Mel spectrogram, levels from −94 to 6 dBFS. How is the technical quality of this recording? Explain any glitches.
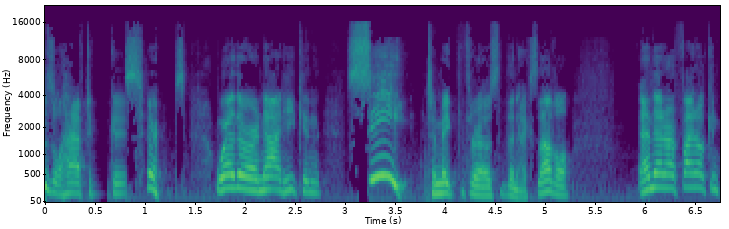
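The recording has three network glitches. Two come close together near the start, and one comes near the end.

At 0.47 to 0.65 s, just after "will have to", there is a call audio freeze. The last sound is stretched into a fading buzz or hiss for about 155 ms. About 50 ms of that is silence. The likely cause is delayed packets that left the jitter buffer empty. Nothing is lost. The speech simply resumes later, now running 155 ms behind.

At 0.71 to 0.83 s, still after "will have to", comes a burst of packet loss. Several packets in a row never arrived in time. The receiver filled about 96 ms by holding and fading the last sound. When the speech returns, about 100 ms of it is gone. The result is an audible jump, not just a pause.

From 5.89 to 6.70 s there is a jitter buffer speed-up. Too much audio had piled up in the buffer. To cut the delay, the receiver clipped out tiny pitch-period slices again and again. 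In all, about a tenth of a second was removed. The speech plays at 111% speed with its pitch unchanged, so it sounds briefly rushed.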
